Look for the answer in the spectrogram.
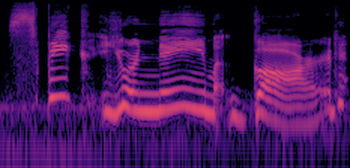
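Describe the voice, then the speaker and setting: A woman's voice: high-pitched, sing-song, extremely slow, bright, forceful tone, exaggerated voice. A woman voicing an earnest, hesitant young girl adventurer in a video game. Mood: puzzled, earnest. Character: earnest young girl adventurer playing along in a role-play.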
